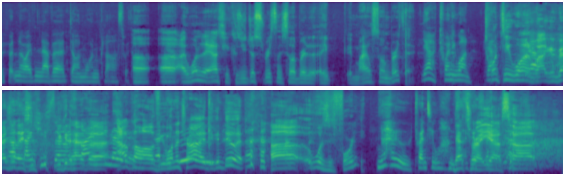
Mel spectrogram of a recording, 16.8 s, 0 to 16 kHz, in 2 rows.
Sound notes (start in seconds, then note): 8.0 laughter; 15.5 laughter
